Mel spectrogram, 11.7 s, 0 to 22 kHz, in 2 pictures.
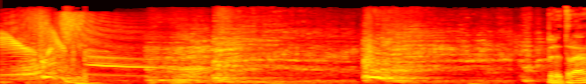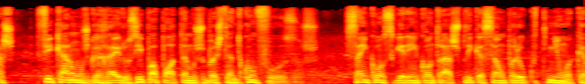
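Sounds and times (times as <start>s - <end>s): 
large tiger roaring: 0.0s - 5.7s
speech: 5.5s - 11.7s.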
